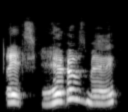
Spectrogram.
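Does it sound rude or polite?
rude. It is said in a rude, exaggerated way.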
